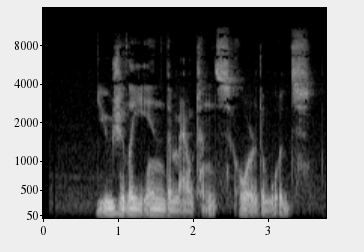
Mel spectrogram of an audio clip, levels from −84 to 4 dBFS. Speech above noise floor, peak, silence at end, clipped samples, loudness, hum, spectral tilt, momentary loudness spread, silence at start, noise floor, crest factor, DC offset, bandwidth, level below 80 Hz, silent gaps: 34 dB; -6 dBFS; 0.25 s; under 0.1%; -24 LUFS; none; -5 dB/octave; 7 LU; 0.7 s; -57 dBFS; 18 dB; under 0.1%; 11 kHz; -50 dBFS; none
